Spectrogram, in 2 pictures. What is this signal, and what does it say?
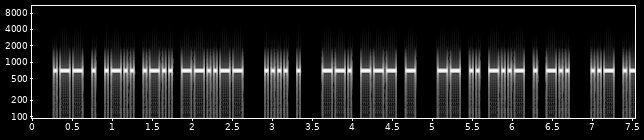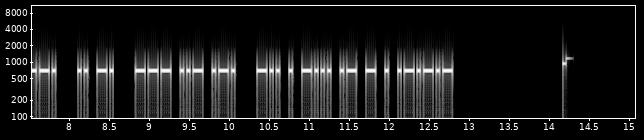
Morse code, heard as a keyed tone, about 30 wpm, 700 Hz. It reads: WELL, HE GOT MIXED UP IN OUR DEBATE.
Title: Sentences from Top 1500 Words 30wpm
